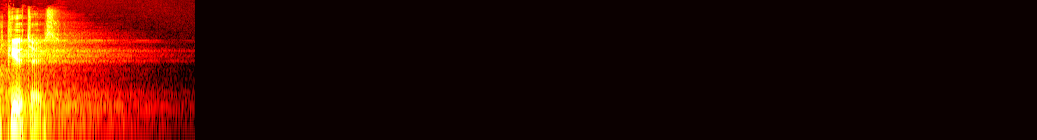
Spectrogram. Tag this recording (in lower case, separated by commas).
speech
